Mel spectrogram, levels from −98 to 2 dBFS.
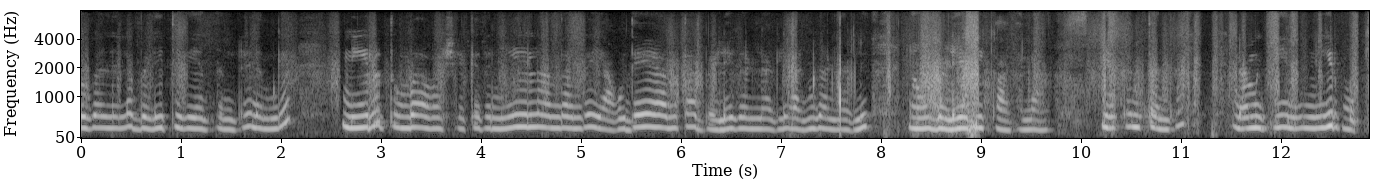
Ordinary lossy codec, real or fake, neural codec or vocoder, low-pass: none; real; none; none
